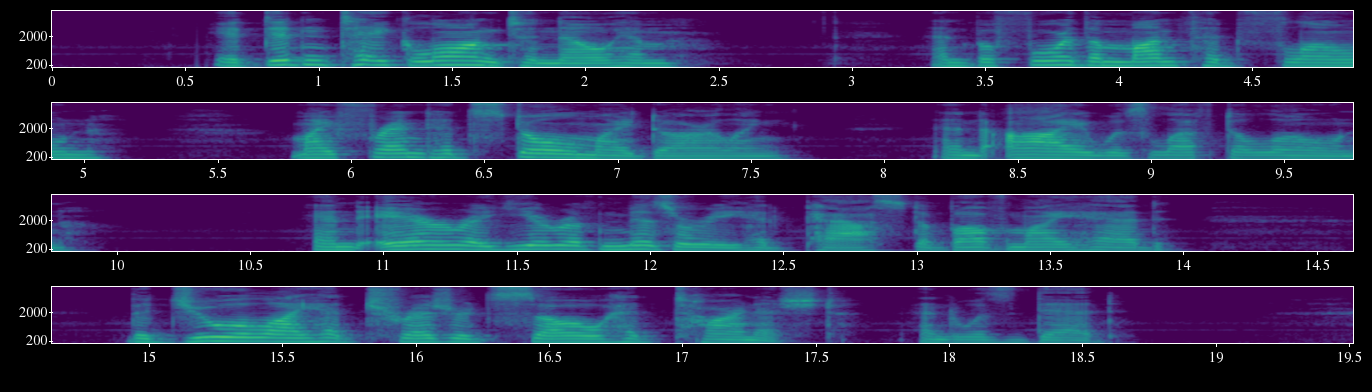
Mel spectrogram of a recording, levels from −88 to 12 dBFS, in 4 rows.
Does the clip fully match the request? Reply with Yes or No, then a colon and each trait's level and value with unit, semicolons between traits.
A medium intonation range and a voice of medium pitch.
Yes: average, 3.9 semitones; medium, 160 Hz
